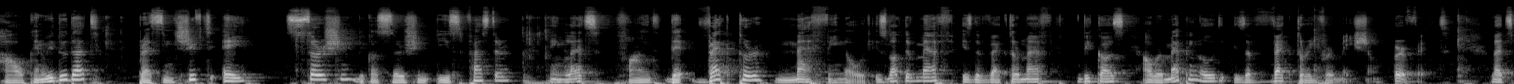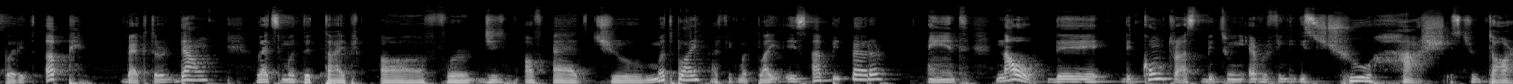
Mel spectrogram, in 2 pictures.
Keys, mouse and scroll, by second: 14.9-16.3 scroll up 3, 16.3-17.2 drag, 17.7-21.9 drag, 23.2-25.8 drag, 25.8-26.1 scroll up 4, 26.1-26.7 middle drag, 26.7-27.2 scroll up 7.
